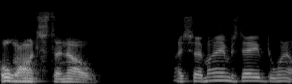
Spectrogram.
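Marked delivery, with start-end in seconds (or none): 0.0-1.0 put-on tough mobster-like mob-boss voice. Retelling a phone call where a man answers him, in a mobster-like voice. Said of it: "sounded like he would make Marlon Brando and The Godfather sound like a".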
